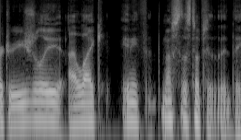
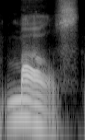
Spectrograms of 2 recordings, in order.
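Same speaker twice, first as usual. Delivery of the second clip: put-on Southern accent; 6 dB louder than usual. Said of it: "your cracker accent is turning that W into L's".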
